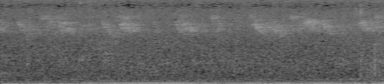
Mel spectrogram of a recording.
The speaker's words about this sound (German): Also noch ein bisschen Vogelgezwitscher für euch.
